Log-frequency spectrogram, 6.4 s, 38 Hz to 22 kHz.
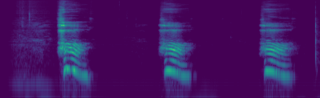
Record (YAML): exhalation_length: 6.4 s
exhalation_amplitude: 32766
exhalation_signal_mean_std_ratio: 0.43
survey_phase: beta (2021-08-13 to 2022-03-07)
age: 45-64
gender: Female
wearing_mask: 'No'
symptom_none: true
smoker_status: Current smoker (e-cigarettes or vapes only)
respiratory_condition_asthma: true
respiratory_condition_other: false
recruitment_source: REACT
submission_delay: 1 day
covid_test_result: Negative
covid_test_method: RT-qPCR
influenza_a_test_result: Negative
influenza_b_test_result: Negative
